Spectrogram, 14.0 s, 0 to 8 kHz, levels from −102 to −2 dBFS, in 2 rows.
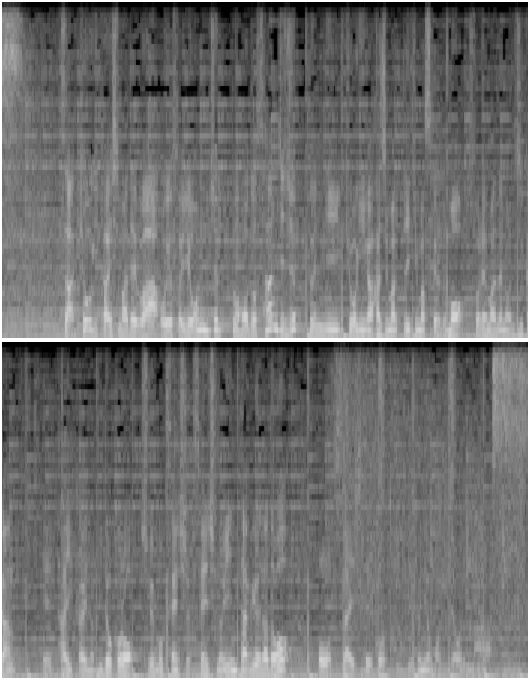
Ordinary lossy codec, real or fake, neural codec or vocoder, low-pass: none; real; none; none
